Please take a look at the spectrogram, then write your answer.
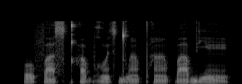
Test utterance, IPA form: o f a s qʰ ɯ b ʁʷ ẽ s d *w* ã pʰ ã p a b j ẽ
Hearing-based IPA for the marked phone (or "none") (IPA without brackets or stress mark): w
